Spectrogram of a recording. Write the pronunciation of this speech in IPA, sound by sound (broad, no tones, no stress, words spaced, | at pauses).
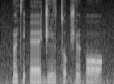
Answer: ə̃tʲə̃ ʔɛː d͡ʒĩztoʔʃə̃ː ʔɔː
